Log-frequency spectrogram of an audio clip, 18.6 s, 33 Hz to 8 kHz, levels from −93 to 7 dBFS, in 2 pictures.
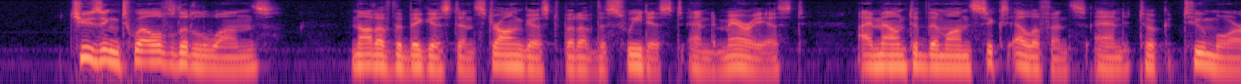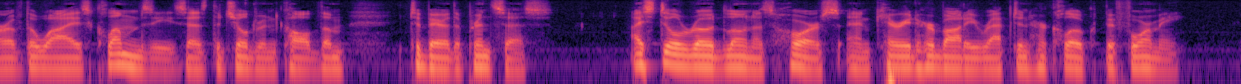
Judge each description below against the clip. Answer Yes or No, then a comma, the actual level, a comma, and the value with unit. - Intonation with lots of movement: No, average, 3.0 semitones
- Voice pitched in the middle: No, low, 100 Hz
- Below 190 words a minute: Yes, average, 175 wpm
